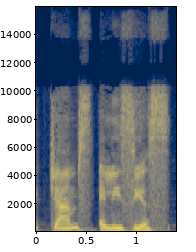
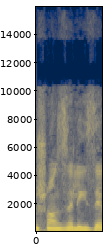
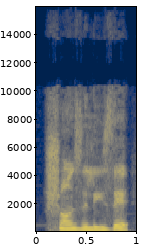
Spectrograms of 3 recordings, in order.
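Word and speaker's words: Champs-Élysées: तो फॉर the longest time बहुत सारे लोग दुनिया भर में प्रोनाउंस करते थे चैम्प्स एलिसियस, जिसको शॉन्ज़ेलीज़े बोला जाता है. अब वो लफ्ज आप देखें तो वो लिखा उसी तरह जाता है, चैम्प्स, जिस तरह हम कहते हैं ना चैम्प वाला चैम्प्स, एंड एलिसियस लिखा जाता है, बट इट इज शॉन्ज़ेलीज़े. That's how it's pronounced.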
